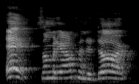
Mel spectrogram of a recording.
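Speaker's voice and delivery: fast, loud announcing alarm. Pretend. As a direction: blurt it like a door alarm. Voicing the door alarm.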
